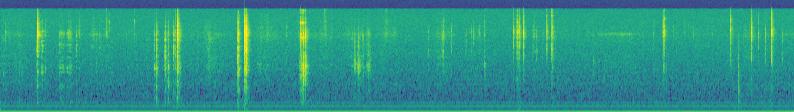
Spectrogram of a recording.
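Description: Scattered light clicks and taps of a metal airsoft gearbox shell and its small screws being handled during reassembly, about nine in all at irregular intervals. A steady low hum runs underneath.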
